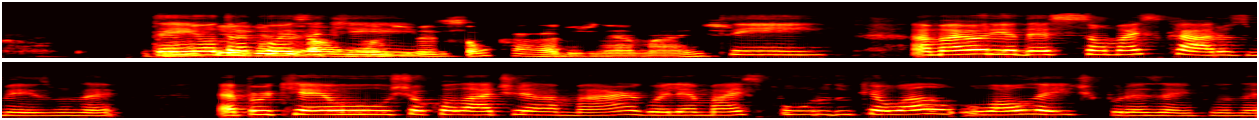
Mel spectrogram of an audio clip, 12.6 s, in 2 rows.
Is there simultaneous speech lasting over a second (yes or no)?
yes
